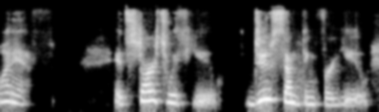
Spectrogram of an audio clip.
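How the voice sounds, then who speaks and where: With a Southern US accent, a woman speaks in a fairly high voice with lively intonation. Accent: southern drawl. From Central Texas. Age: 20s. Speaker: network marketing leader. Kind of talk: motivational talk. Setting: video call. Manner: animated.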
